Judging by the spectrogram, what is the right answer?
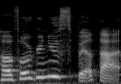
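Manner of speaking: dopey, goofy doofus voice. Reading a story aloud, voicing one character's line: doofus voice. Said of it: "What voice is David again? Doofus".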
